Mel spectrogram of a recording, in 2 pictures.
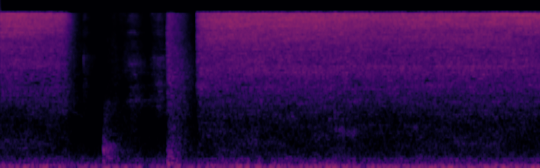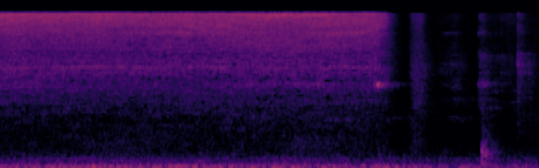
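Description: Aerosol can of hydro dipping activator spraying in a steady hiss over the film in the dip tank, activating it. The spray breaks off for about a second near the start, then runs again until shortly before the end.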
